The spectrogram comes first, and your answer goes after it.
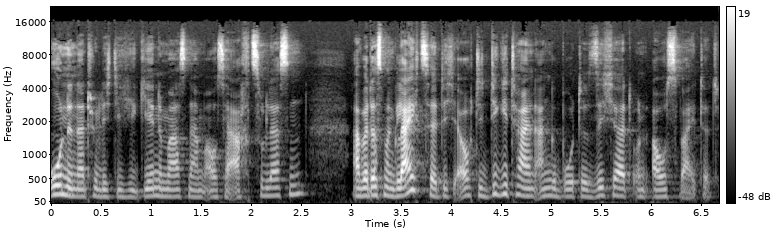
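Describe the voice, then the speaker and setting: A woman speaks with a very deep, low pitch and a dark, mellow tone. The recording is very clean, with a silent background. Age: 30s. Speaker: politician. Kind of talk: prepared statement. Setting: self-recorded audio file.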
